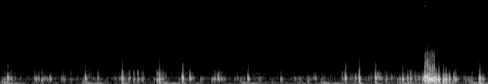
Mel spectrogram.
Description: My stomach got really rumbly after my breakfast.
